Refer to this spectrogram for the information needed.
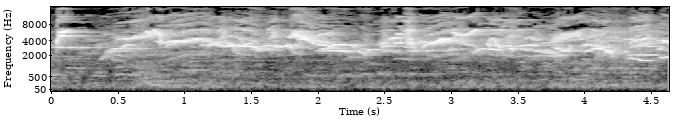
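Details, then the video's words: Slow-style song of a male white-rumped shama, a steady stream of sweet, sliding high whistles and warbled notes flowing without break, rising and dipping in pitch, against a quiet low background murmur. "Murai slow !"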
